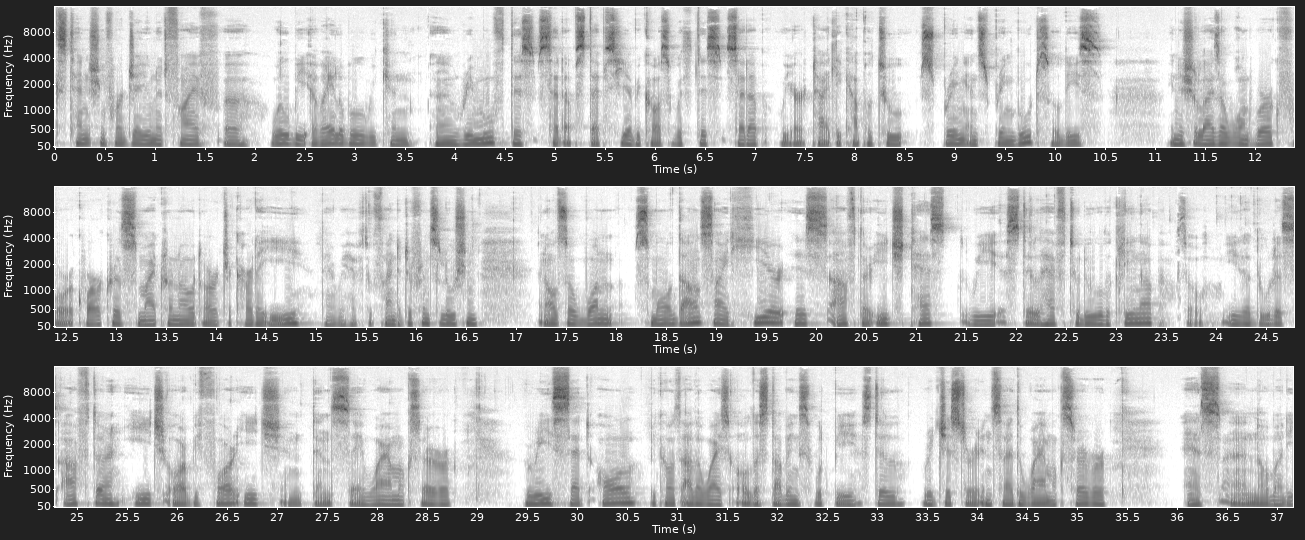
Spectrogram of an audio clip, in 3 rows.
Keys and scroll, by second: 27.3 Return.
